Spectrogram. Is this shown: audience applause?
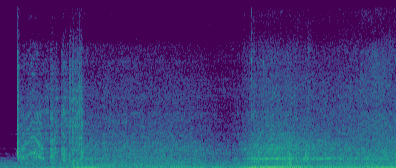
no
